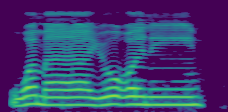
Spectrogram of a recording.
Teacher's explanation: واو کی ادائیگی میں ہونٹوں کو گول کیا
